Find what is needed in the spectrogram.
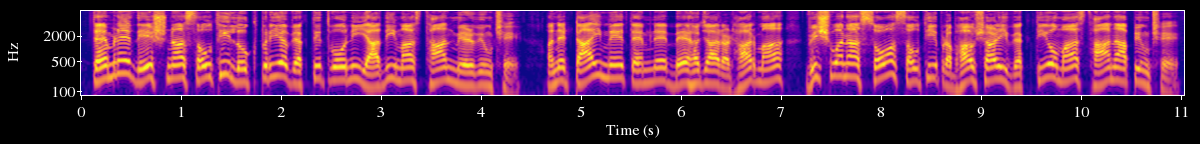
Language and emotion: Gujarati, neutral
